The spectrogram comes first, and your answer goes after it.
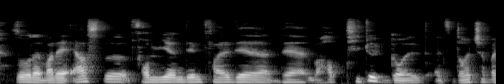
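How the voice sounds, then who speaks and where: A man's fairly low, dark and mellow voice at a moderate pace, with ordinary pitch variation, over a quiet background. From Germany. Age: 30s. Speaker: professional wrestler. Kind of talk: casual interview.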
